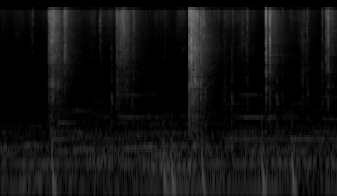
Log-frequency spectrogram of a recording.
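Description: Tarot cards being drawn and snapped down onto a wooden table: four sharp snaps, roughly a second apart.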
